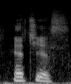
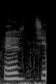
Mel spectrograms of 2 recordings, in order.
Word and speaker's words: Erciyes: Erciyes, Erciyes est son nom... c'est comme ça qu'il se prononce, comme ça s'écrit, je ne sais pas si ça se prononce pareil.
